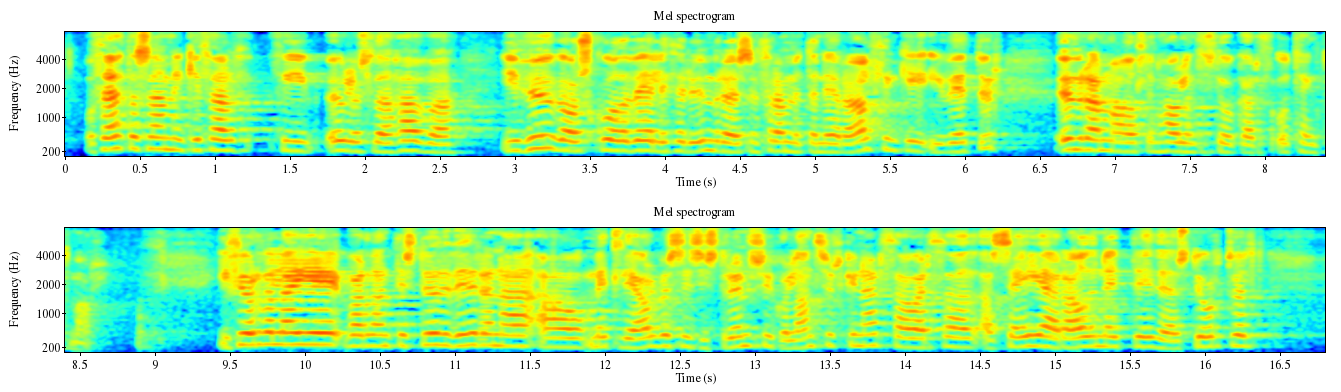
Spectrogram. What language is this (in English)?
Icelandic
